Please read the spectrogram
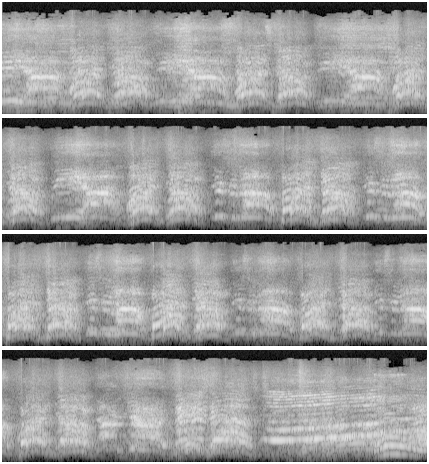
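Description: A group of sports fans chanting together, many voices shouting short syllables over and over in a steady rhythm.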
